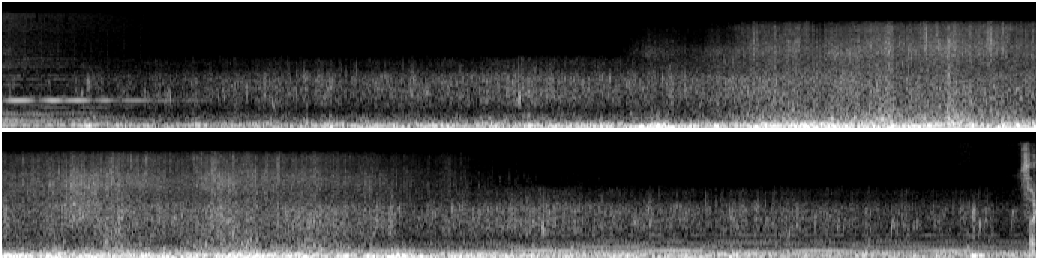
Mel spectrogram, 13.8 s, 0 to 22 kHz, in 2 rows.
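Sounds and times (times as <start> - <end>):
volcanic eruption roaring: 0.4 - 13.7.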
